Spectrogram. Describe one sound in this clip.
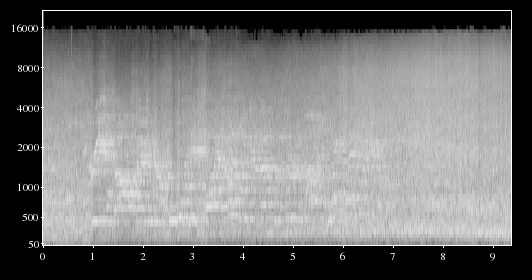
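A pack of stock cars roars by, racing on a dirt track.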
